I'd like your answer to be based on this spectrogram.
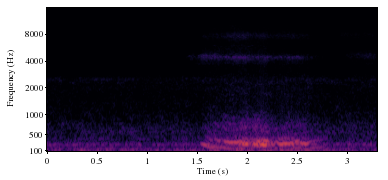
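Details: Sleeping miniature dachshund snoring: a single low, rumbling snore in a quiet room.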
